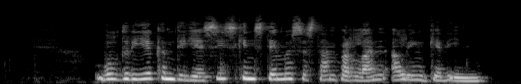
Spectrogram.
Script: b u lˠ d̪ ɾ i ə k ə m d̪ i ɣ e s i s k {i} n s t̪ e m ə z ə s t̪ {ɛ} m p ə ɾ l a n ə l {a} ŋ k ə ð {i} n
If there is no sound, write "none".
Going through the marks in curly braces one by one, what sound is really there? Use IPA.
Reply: i, a, i, i

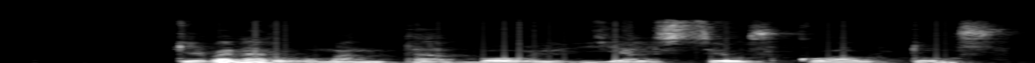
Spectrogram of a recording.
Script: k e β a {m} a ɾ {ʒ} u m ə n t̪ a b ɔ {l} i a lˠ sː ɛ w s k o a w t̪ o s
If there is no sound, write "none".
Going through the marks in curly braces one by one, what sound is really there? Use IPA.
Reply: n, ɣ, l

